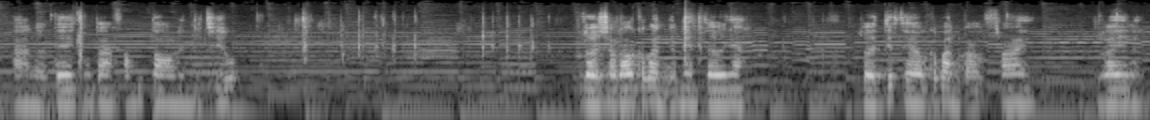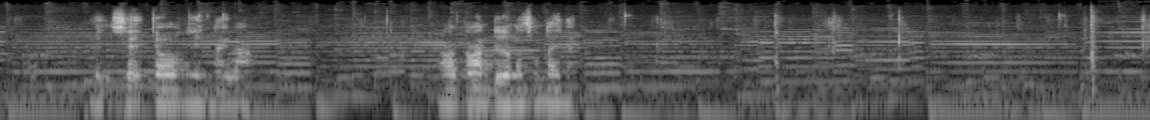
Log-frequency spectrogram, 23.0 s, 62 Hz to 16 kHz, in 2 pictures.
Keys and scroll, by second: 6.8 Return, 22.9 Return.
